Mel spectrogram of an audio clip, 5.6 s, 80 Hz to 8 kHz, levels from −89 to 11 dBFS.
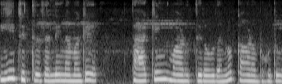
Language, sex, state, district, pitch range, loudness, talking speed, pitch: Kannada, female, Karnataka, Belgaum, 205-235 Hz, -14 LUFS, 65 wpm, 210 Hz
